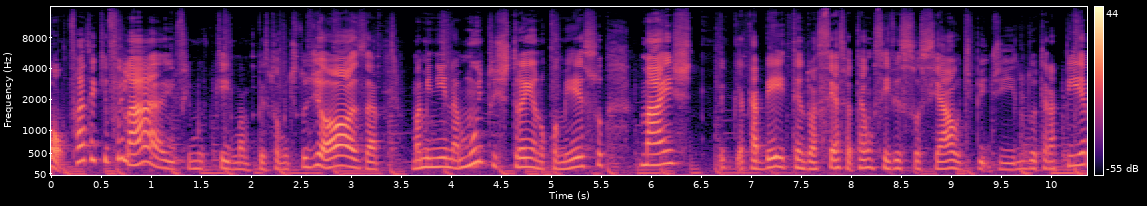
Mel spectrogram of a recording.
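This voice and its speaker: In a very clean recording with a silent background, a woman talks at a moderate pace with lively intonation, vocal fry and big swings in loudness. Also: medium pitch for a woman. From Brazil, Rio de Janeiro. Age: 60s. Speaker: city councillor. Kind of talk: podcast interview.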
